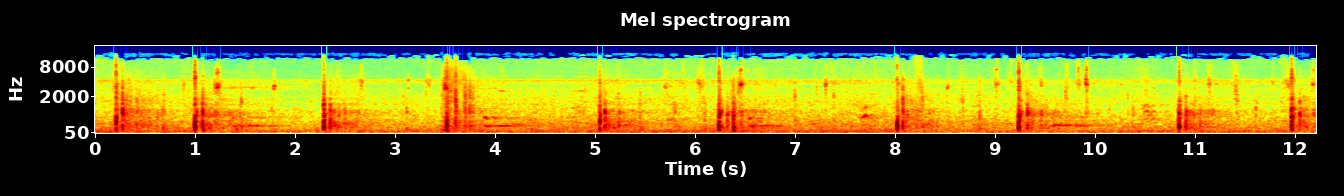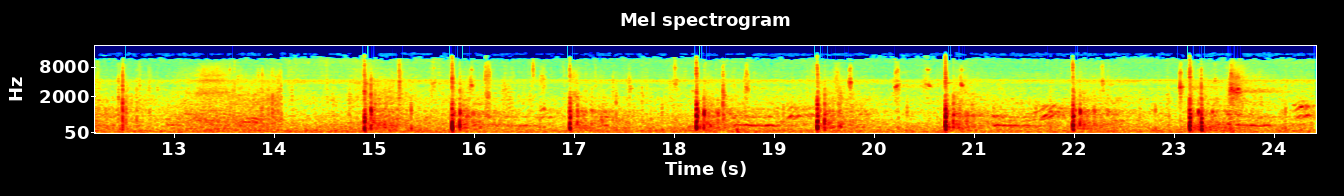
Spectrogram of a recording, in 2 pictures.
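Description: Tennis ball struck back and forth by rackets in a rally: a sharp pop about every second and a half, with a player's short grunt after some shots.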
